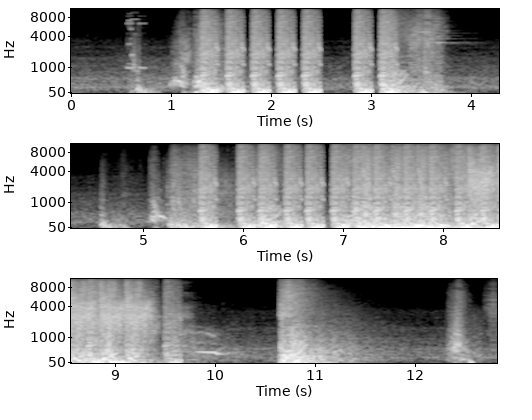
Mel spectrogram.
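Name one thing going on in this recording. Video game battle effects crash and blast in rapid bursts.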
